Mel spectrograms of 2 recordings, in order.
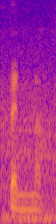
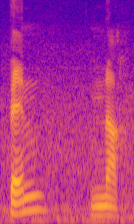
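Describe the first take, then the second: First: The word is said smoothly as one word. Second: The word is split into two separate parts. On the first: "it becomes one one single word" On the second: "pronounce the word as two separate words"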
